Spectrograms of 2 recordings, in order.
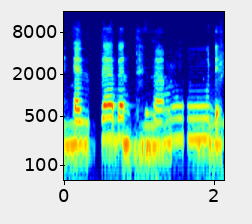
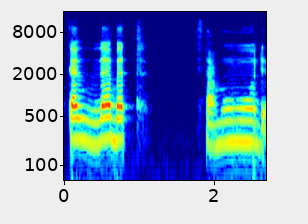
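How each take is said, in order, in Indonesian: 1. Kata-katanya langsung berlanjut tanpa jeda. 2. Ada jeda panjang setelah kadzabat. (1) "tapi langsung" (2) "kita tidak boleh memotong terlalu lama. Tidak boleh misalnya seperti"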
